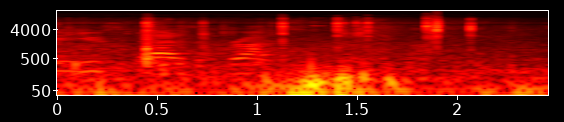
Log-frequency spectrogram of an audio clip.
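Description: Metal climbing hardware (carabiners and a rope friction device on the climber's line) clinking in a series of sharp taps, with low handling thumps near the middle.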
